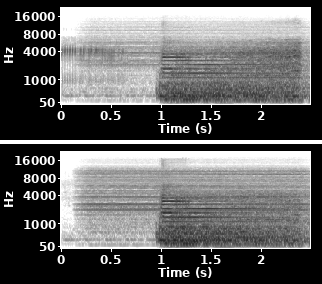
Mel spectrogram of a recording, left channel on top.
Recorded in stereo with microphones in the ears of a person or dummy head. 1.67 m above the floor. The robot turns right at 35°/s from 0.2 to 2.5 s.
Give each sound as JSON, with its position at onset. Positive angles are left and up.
{"t": 0.9, "sound": "a chime", "azimuth_deg": -20, "distance_m": 0.6}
